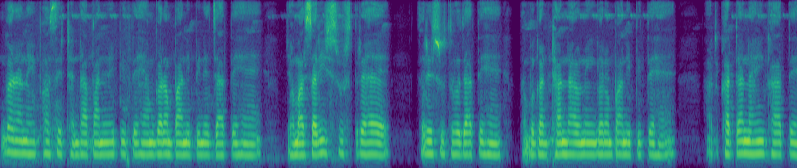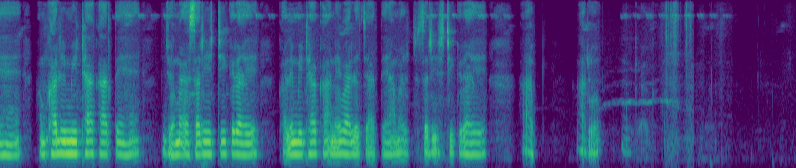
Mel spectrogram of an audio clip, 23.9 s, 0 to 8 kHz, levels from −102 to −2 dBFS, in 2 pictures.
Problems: constant background noise, continuous background conversations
